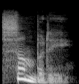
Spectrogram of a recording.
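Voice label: "somebody", British English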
